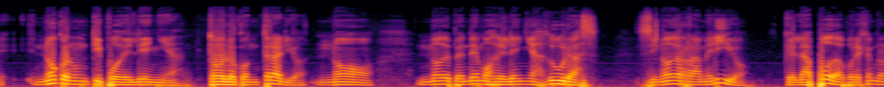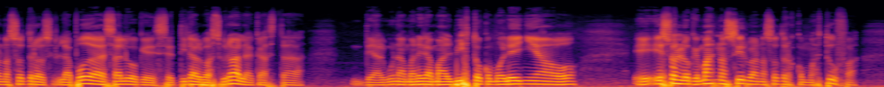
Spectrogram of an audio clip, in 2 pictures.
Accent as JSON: {"language": "Spanish", "town": "Bariloche", "region": "Río Negro", "country": "Argentina", "said": "yo soy barilochense, soy sureño patagónico."}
